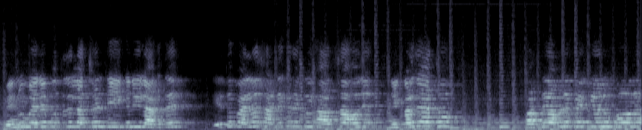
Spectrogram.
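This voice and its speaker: A woman's voice: very high-pitched, fairly even intonation, quick pace, fairly bright tone, highs cut off, faint music behind. A woman playing a bossy scolding mother-in-law. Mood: cold. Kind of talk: short film drama.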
